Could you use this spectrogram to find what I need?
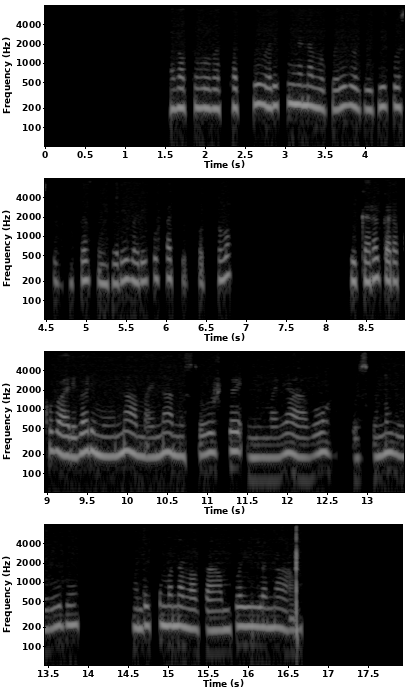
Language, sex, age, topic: Kinyarwanda, female, 18-24, government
